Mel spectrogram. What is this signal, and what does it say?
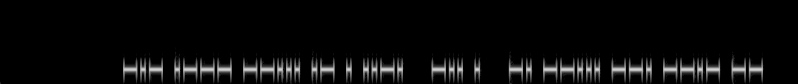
Morse code, heard as a keyed tone, about 27 wpm, 700 Hz. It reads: KJ7AEF DE N7GQM
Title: USA Callsign DE Callsign 28wpm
